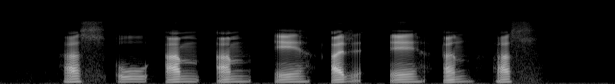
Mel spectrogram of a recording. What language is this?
Norwegian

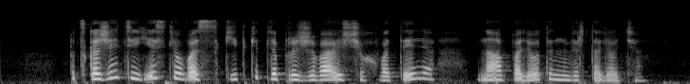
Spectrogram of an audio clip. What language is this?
Russian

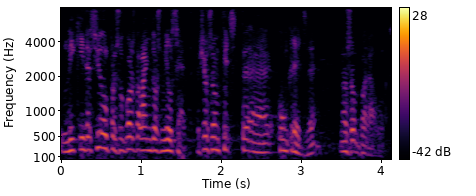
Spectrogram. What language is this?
Catalan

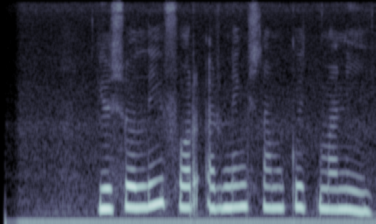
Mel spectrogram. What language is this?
Javanese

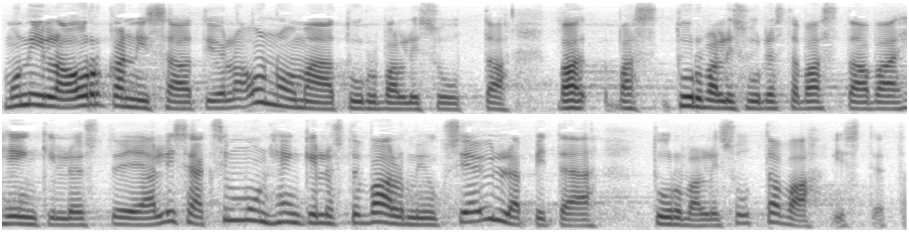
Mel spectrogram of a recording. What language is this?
Finnish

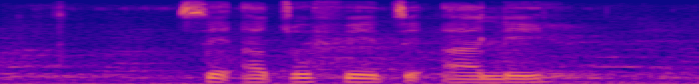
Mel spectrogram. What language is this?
Southern Sotho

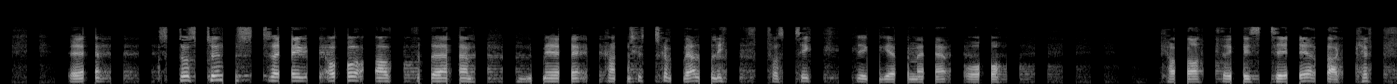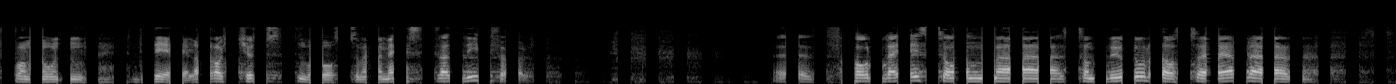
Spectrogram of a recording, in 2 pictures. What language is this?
Norwegian Nynorsk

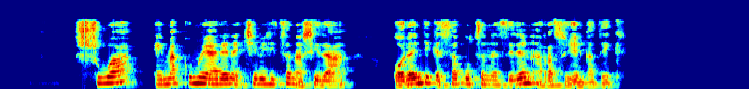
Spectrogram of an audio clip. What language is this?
Basque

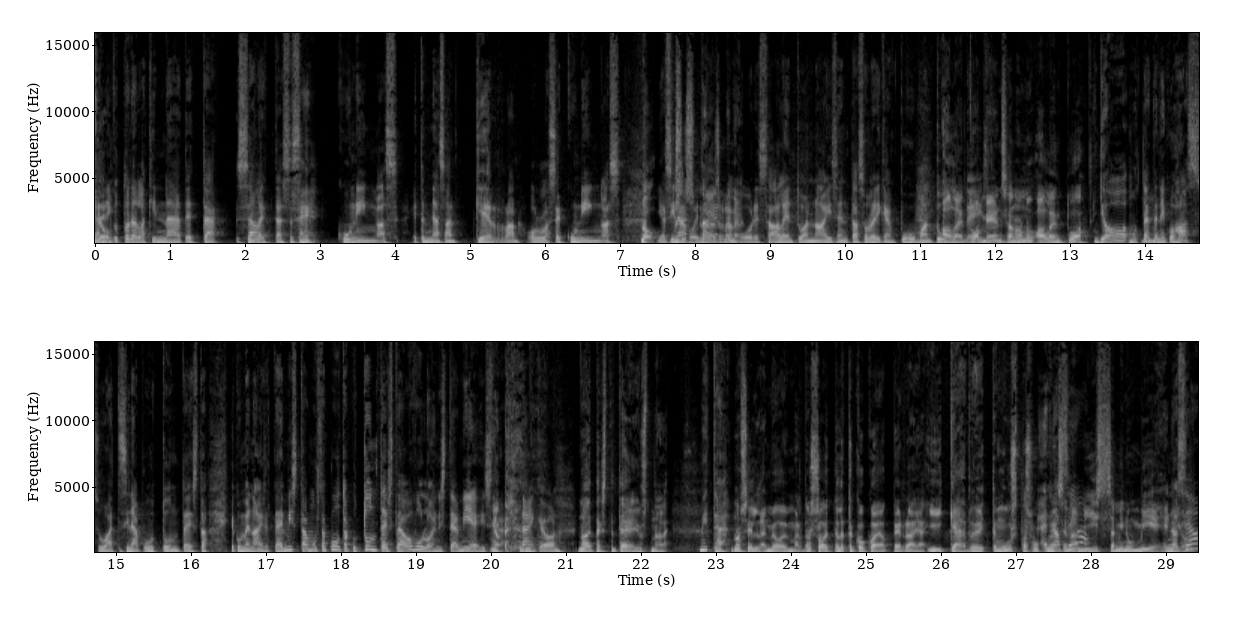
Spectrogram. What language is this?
Finnish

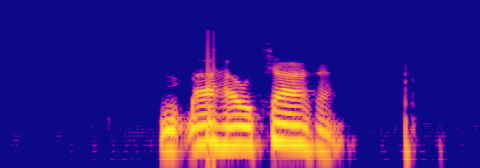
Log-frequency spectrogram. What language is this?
Taita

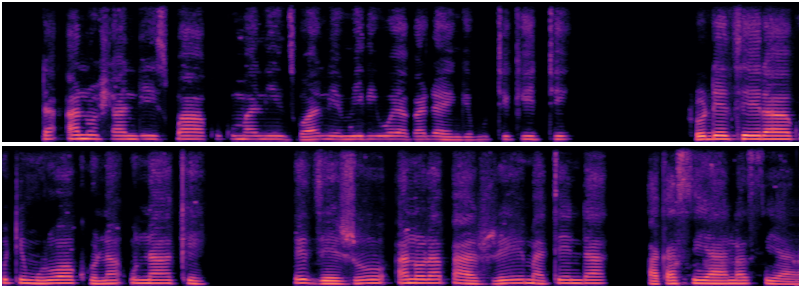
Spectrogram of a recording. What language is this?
Ndau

